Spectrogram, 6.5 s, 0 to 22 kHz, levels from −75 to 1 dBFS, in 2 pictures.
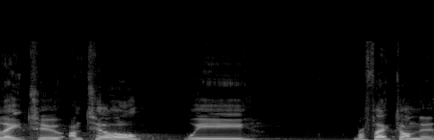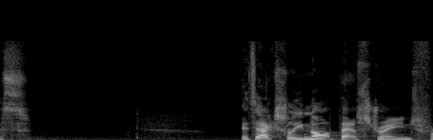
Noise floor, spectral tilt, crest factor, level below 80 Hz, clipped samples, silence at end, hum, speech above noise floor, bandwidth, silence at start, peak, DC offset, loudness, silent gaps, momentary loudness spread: -65 dBFS; -4.5 dB/octave; 20 dB; -70 dBFS; under 0.1%; 0 s; 60 Hz at -60 dBFS; 34 dB; 16 kHz; 0 s; -12 dBFS; under 0.1%; -31 LUFS; none; 15 LU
